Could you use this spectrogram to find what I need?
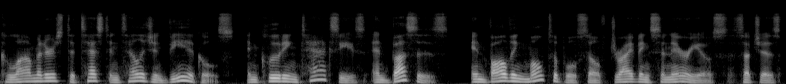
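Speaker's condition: No condition

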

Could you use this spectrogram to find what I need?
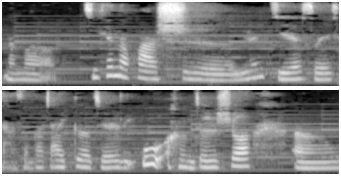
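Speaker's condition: No condition

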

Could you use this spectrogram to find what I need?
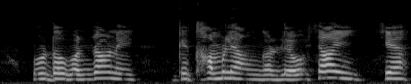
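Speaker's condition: Cerebellar atrophy, hereditary; untreatable

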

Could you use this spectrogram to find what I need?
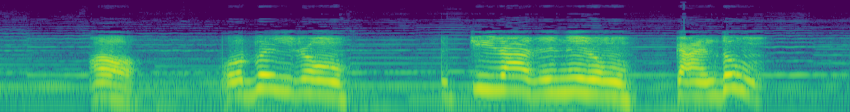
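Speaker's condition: Cerebellar atrophy; onset age 14 to 15, possibly head trauma, nearly paralyzed, cannot care for self, disabled; speech sounds somewhat different from ordinary people

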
